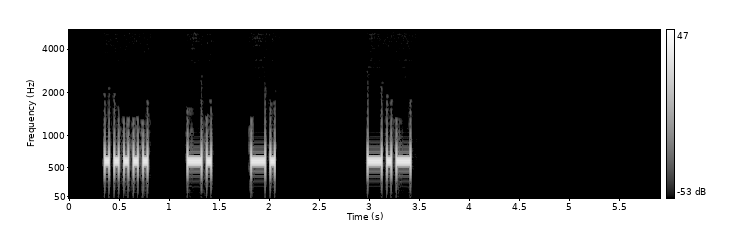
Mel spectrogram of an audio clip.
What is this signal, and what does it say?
Morse code, heard as a keyed tone, about 25 wpm, spaced as for 15 wpm, 590 Hz. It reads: 5NN K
